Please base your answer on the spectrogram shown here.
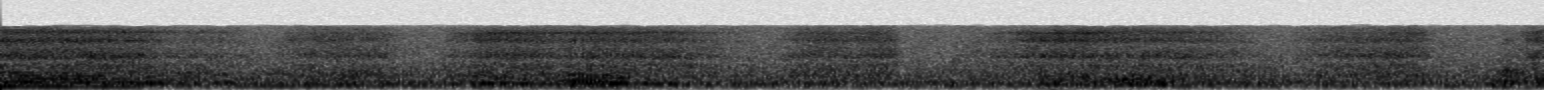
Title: Baby snore...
